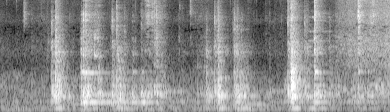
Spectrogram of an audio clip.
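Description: Pointed gourd stirred with spices in a pan, a spoon scraping and knocking against the metal in uneven bursts over a faint background, with no talking.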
